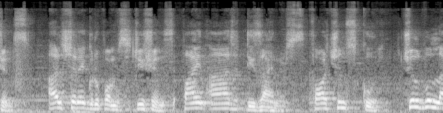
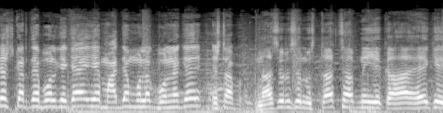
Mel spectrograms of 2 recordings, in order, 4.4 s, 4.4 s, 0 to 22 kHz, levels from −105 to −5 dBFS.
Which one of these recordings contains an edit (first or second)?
second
